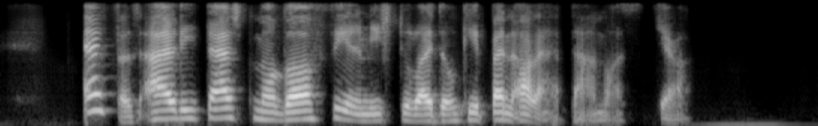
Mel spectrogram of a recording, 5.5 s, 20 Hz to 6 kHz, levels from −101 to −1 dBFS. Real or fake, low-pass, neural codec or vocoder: fake; 5.4 kHz; codec, 16 kHz, 2 kbps, X-Codec, HuBERT features, trained on general audio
